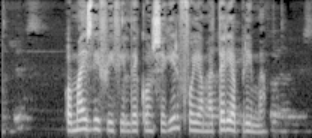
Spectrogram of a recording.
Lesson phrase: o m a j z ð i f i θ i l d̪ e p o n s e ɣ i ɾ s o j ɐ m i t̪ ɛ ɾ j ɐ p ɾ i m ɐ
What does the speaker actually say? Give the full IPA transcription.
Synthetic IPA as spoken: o m a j z ð i f i θ i l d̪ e k o n s e ɣ i ɾ f o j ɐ m a t̪ ɛ ɾ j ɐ p ɾ i m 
